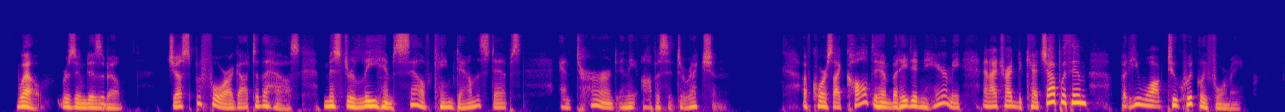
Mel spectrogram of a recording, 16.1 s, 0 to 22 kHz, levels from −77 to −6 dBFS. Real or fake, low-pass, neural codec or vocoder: fake; 7.2 kHz; codec, 24 kHz, 0.9 kbps, DualCodec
